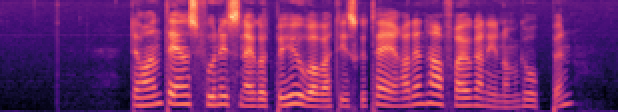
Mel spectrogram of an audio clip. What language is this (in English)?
Swedish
